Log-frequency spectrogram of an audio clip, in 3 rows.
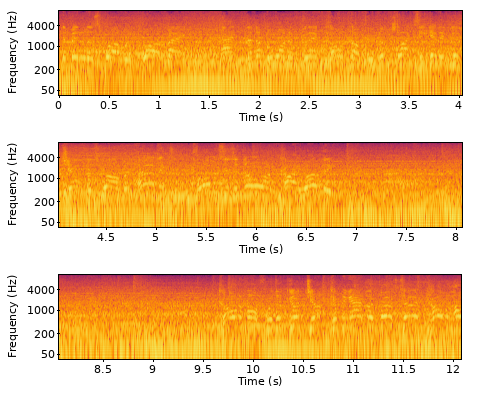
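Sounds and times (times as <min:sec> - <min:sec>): background music: 0:00.0 - 0:12.0
motocross bikes racing: 0:00.0 - 0:12.0.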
